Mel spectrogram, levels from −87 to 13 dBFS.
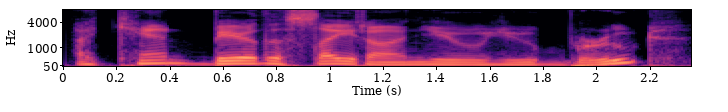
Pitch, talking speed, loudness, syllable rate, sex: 130 Hz, 230 wpm, -16 LUFS, 4.7 syllables/s, male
